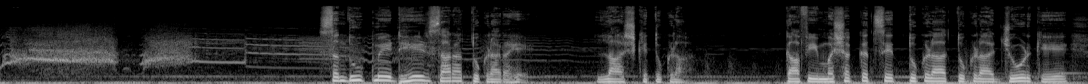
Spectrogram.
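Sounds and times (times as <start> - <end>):
people screaming in shock as a trunk from a train is opened near Madurai: 0.0 - 4.2
speech: 3.2 - 5.4, 6.0 - 7.0, 7.9 - 10.8.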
